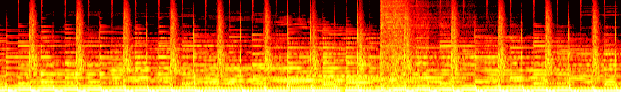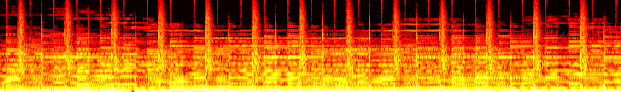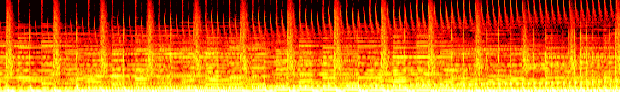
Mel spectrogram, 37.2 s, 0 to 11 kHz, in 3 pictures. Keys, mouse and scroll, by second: 15.5 ctrl+t, 22.2 alt+Left, 22.3 alt+Left, 22.4 alt+Left, 22.4 alt+Left, 22.7 alt+Left, 22.8 alt+Left, 22.9 alt+Left, 23.8 alt+Right, 24.0 alt+Right, 31.8 ctrl+j.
